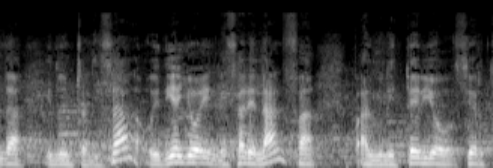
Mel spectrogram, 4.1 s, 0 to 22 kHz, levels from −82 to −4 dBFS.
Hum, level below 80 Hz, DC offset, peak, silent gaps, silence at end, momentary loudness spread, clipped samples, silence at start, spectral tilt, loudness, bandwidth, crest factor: none; -48 dBFS; under 0.1%; 0 dBFS; none; 0 s; 7 LU; under 0.1%; 0 s; -8 dB/octave; -15 LUFS; 15 kHz; 14 dB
